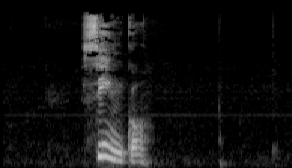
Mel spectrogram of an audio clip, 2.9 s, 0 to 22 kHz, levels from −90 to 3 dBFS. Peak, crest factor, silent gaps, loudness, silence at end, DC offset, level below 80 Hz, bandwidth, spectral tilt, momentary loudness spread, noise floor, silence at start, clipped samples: -2 dBFS; 26 dB; none; -21 LUFS; 1.45 s; under 0.1%; -78 dBFS; 16.5 kHz; -2 dB/octave; 16 LU; -71 dBFS; 0.85 s; under 0.1%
